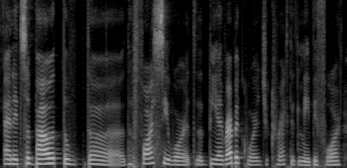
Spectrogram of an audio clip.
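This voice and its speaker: A woman's voice: mid-range voice, moderate pace, creaky. A woman moderating a live panel, asking questions and restating the answers to check that she understood them. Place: stage talk before an audience, no microphones.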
